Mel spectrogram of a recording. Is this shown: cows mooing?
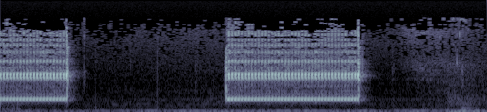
no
